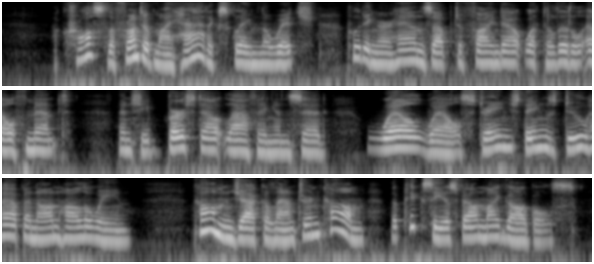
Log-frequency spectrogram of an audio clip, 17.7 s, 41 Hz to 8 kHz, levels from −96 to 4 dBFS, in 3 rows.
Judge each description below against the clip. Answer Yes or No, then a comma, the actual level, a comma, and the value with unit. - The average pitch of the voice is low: No, medium, 180 Hz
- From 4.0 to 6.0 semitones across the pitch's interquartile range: No, average, 3.1 semitones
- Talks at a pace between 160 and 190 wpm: Yes, average, 165 wpm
